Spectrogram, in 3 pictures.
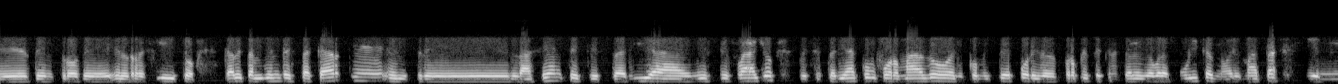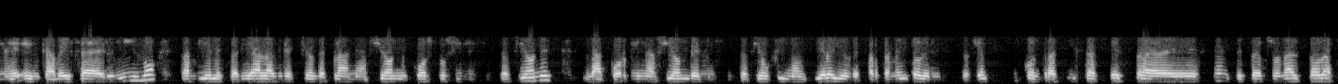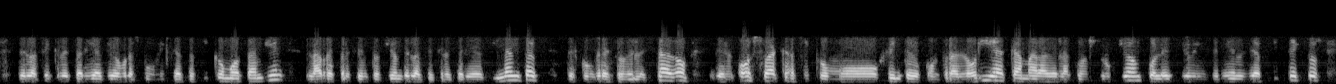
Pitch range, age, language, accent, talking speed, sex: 130-170 Hz, 40-59, Spanish, Mexican, 140 wpm, male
